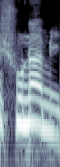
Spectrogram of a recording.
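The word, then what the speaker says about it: tsunami: এই সুনামি বানানটা দেখো এই সুনামি বানানটা কিন্তু এমন যদিও বলতেছি সুনামি কিন্তু এটার বানানটা হচ্ছে টি এস ইউ ঠিক আছে টি এস ইউ এন এম আই সুনামি ঠিক আছে এরকম আরো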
